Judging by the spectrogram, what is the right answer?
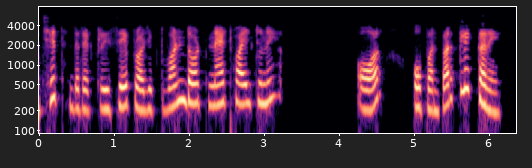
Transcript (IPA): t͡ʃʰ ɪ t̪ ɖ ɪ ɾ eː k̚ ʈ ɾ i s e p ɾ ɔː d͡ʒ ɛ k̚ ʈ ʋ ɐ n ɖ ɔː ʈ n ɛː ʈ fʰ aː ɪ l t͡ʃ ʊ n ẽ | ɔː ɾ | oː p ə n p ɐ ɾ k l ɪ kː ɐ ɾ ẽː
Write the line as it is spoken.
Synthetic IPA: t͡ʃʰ ɪ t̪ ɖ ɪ ɾ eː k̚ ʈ ɾ i s e p ɾ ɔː d͡ʒ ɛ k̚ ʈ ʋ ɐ n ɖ ɔː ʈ n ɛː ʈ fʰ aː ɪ l t͡ʃ ʊ n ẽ | ɔː ɾ | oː p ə n p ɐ ɾ k l ɪ kː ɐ ɾ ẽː

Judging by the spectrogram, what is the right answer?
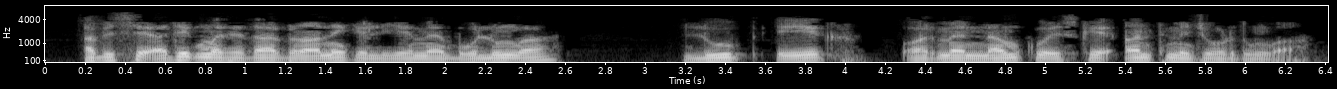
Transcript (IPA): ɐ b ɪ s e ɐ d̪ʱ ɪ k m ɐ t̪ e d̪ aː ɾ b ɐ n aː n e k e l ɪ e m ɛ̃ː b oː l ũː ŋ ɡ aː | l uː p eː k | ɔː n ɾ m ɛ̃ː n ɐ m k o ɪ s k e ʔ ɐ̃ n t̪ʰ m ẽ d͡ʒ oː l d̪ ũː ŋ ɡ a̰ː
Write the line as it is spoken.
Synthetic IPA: ɐ b ɪ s e ɐ d̪ʱ ɪ k m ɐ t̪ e d̪ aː ɾ b ɐ n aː n e k e l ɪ e m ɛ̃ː b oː l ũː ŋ ɡ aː | l uː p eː k | ɔː ɾ m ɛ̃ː n ɐ m k o ɪ s k e ʔ ɐ̃ n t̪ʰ m ẽ d͡ʒ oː ɽ d̪ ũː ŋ ɡ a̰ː

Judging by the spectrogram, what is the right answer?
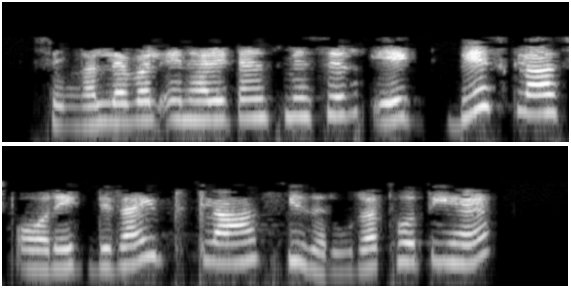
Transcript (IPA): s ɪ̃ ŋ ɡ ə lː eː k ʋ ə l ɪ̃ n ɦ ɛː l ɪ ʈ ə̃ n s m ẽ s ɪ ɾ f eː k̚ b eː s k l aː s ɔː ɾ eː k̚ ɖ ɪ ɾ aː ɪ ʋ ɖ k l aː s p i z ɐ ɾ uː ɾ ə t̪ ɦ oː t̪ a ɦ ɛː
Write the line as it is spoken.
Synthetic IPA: s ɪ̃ ŋ ɡ ə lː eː ʋ ə l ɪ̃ n ɦ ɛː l ɪ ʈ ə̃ n s m ẽ s ɪ ɾ f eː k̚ b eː s k l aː s ɔː ɾ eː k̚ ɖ ɪ ɾ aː ɪ ʋ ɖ k l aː s k i z ɐ ɾ uː ɾ ə t̪ ɦ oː t̪ i ɦ ɛː

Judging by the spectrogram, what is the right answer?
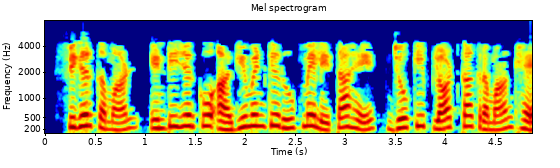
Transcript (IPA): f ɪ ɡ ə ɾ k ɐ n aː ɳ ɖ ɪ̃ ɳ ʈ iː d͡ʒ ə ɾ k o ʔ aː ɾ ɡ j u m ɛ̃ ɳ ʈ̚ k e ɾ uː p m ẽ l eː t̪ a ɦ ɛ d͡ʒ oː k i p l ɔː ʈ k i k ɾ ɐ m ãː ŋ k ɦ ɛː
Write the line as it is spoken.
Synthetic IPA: f ɪ ɡ ə ɾ k ɐ m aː ɳ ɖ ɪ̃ ɳ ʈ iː d͡ʒ ə ɾ k o ʔ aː ɾ ɡ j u m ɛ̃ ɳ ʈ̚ k e ɾ uː p m ẽ l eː t̪ a ɦ ɛ d͡ʒ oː k i p l ɔː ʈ k a k ɾ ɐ m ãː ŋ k ɦ ɛː

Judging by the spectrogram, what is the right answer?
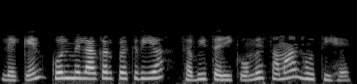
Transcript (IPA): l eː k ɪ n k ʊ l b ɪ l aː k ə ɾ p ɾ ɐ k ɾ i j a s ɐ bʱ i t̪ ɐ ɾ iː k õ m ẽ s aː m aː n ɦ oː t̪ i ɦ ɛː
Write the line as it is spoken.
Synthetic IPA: l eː k ɪ n k ʊ l m ɪ l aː k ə ɾ p ɾ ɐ k ɾ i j a s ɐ bʱ i t̪ ɐ ɾ iː k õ m ẽ s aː m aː n ɦ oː t̪ i ɦ ɛː

